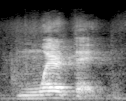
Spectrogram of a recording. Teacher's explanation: again two syllables this is a diphthong okay it's pronounced together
